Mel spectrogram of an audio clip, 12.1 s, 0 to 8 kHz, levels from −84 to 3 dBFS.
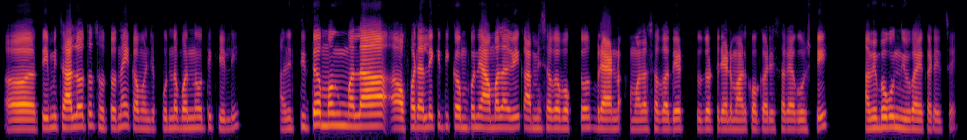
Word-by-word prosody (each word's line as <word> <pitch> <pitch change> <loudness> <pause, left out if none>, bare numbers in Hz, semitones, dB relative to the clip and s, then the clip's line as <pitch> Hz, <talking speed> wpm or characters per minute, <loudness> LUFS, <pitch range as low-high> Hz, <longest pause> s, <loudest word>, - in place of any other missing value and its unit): अ, 160 0 +5
ते 175 - +1
मी 190 +1 -6
चालवतच 195 +3 +3
होतो 175 0 -4
नाही 205 +3 -2
का. 170 -3 -3
म्हणजे 165 -1 -9
पूर्ण 170 0 -5
बंद 175 0 -2
नव्हती 180 +1 -6
केली. 170 +1 -10 0.5
आणि 160 +1 -9
तिथं 200 +3 +2
मग 220 +1 +3
मला 205 0 +6 0.2
अ, 190 - -2
ऑफर 185 +3 +1
आली, 185 +1 +2
की 210 +2 -11
ती 200 - -9
कंपनी 190 0 -1
आम्हाला 180 +1 +3
विक. 180 +2 -2
आम्ही 170 0 -1
सगळं 175 0 -2
बघतो, 170 +2 -4
ब्रँड 165 -1 +3
आम्हाला 155 0 -4
सगळं 160 -1 -4
दे, 160 +1 +1 0.2
तुझं 160 +1 -3
ट्रेडमार्क 155 -1 -3
वगैरे 155 0 -5
सगळ्या 155 0 -4
गोष्टी. 155 +4 -4 0.5
आम्ही 165 +1 0
बघून 185 0 +1
घेऊ 165 -2 -3
काय 160 -1 +1
करायचं 155 -1 -8
आहे. - - -18
175 Hz, 210 wpm, -25 LUFS, 160-185 Hz, 0.5 s, मला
